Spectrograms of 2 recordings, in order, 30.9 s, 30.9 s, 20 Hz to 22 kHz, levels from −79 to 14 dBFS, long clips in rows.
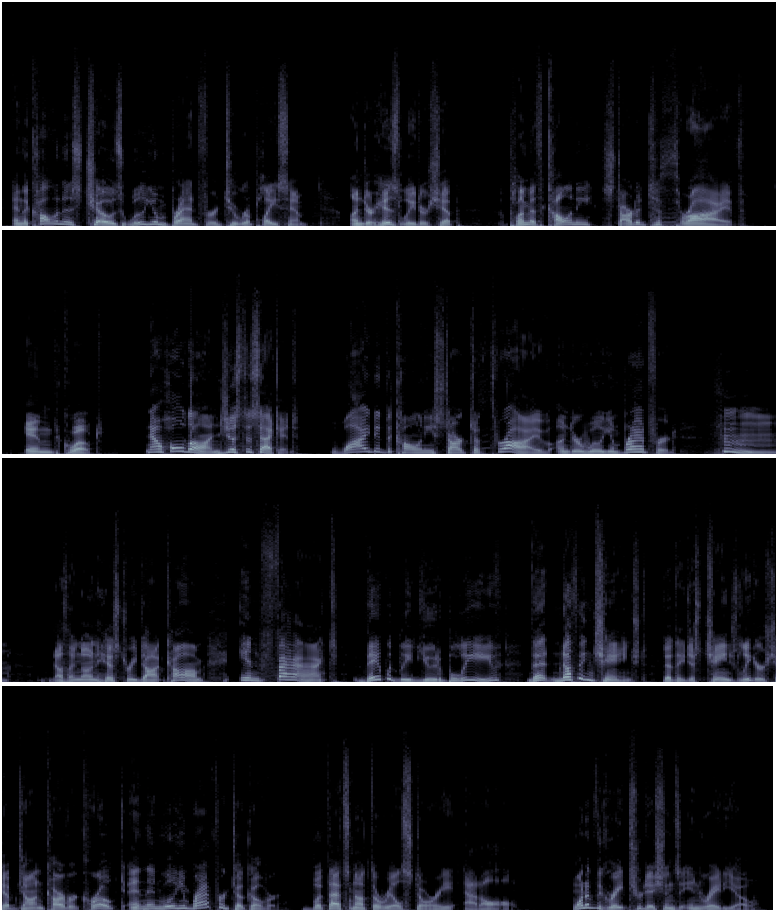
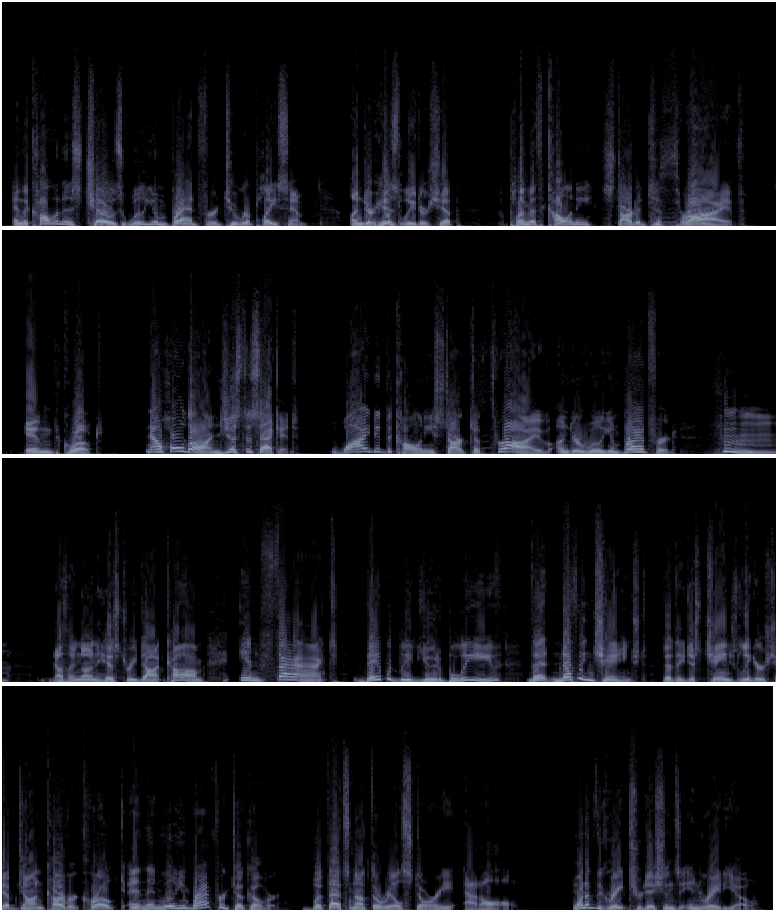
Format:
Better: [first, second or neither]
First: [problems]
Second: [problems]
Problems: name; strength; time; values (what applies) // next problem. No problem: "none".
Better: first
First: none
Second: distortion; slight; 4% of the sound clipped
